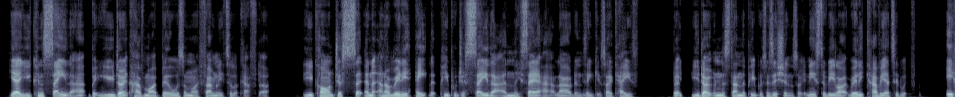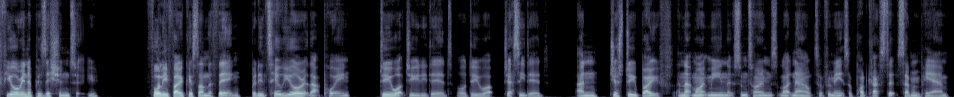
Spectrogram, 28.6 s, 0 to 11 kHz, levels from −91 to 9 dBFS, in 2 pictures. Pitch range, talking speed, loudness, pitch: 115-145 Hz, 220 wpm, -25 LUFS, 125 Hz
